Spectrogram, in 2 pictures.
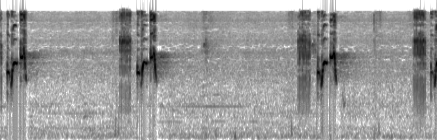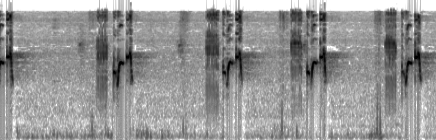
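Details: Red-headed prinia, male, lure call meant to provoke replies: rasping chip clusters with a short high whistled upslur, repeated at uneven intervals of one to one and a half seconds.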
